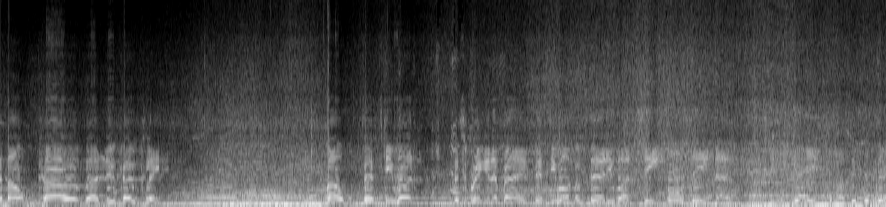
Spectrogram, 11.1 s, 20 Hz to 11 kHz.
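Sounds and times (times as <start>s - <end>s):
loudspeaker commentary: 0.0s - 2.2s, 4.0s - 11.0s
race car engines: 0.0s - 11.0s.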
